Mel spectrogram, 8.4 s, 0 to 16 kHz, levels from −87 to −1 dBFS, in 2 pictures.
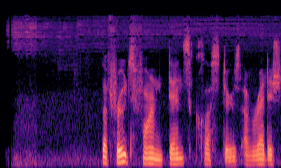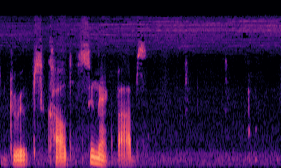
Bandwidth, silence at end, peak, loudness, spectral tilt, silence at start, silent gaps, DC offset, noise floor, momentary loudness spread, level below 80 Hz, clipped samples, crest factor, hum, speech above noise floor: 11.5 kHz; 0.1 s; -4 dBFS; -24 LUFS; -5.5 dB/octave; 0.15 s; none; under 0.1%; -50 dBFS; 24 LU; -56 dBFS; under 0.1%; 22 dB; none; 27 dB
